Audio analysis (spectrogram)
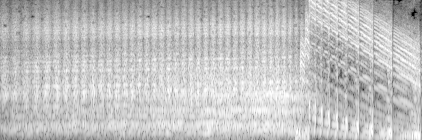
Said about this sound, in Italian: Ma eh, lo sentite anche voi questo ticchettio? Forse la nostra storia non è ancora finita. È la macchina del tempo che ci suggerisce che il nostro viaggio non è ancora finito.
